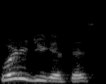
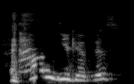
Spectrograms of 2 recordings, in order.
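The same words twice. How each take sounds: First: Said in the usual way. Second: Higher, louder incredulous question; imitated astonishment. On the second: Clerk sees the citizenship certificate, retold astonished demand. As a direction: act out a clerk's baffled outburst.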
